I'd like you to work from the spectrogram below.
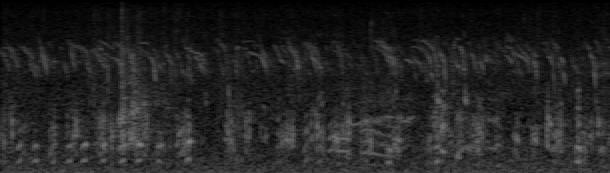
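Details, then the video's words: Chicken flock with hens clucking: constant dense chatter of short clucks and high, sweeping chirps overlapping from many birds, evenly loud throughout. "Chicken Sounds Noises Hens Clucking Roosters Crowing"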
